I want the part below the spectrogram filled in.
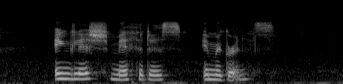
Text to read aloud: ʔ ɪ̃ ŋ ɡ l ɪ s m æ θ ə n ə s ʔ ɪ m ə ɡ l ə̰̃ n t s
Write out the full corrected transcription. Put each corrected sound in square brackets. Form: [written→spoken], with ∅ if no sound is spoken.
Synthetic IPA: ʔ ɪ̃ ŋ ɡ l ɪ [s→ʃ] m [æ→ɛ] θ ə [n→d] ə s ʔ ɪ m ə ɡ [l→ɹ] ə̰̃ n t s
